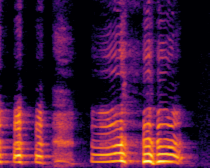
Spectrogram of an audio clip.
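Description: A man laughing hard: a run of quick, high-pitched giggles, then a short break and longer drawn-out laughs.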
